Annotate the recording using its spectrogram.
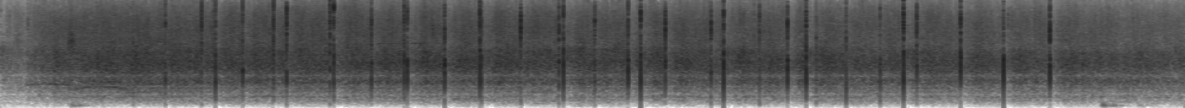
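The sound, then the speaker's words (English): Sustained applause from an indoor audience, a steady wash of many hands clapping with sharper individual claps popping out, holding at an even level throughout with no voices. “everyone in this room here, you can hear it in that applause, is inspired by you.”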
